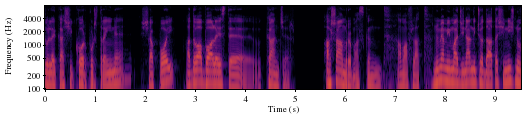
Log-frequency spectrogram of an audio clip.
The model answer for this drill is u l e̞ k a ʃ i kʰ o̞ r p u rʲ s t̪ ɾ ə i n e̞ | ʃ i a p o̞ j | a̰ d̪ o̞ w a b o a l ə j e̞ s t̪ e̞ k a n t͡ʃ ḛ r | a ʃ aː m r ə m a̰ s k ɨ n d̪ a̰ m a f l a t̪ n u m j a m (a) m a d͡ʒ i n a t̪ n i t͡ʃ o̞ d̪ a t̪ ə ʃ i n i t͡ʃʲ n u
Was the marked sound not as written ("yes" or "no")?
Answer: yes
